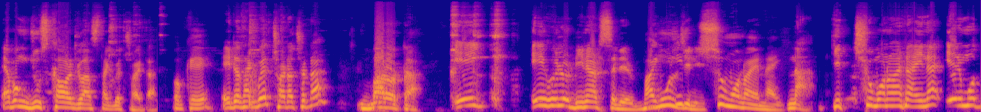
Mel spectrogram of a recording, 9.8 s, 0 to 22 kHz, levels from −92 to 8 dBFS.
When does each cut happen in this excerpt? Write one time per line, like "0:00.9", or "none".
none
